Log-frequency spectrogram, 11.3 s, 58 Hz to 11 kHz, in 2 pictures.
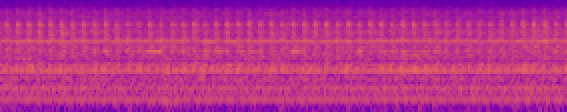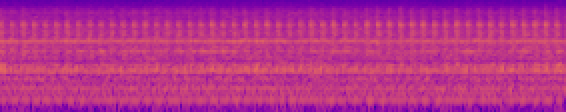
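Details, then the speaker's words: Lada Vesta at about 70,000 km, cold start: steady, fairly regular light knock at about three per second at cold idle. Owner says piston knock, not hydraulic lifters, lasting one to two minutes; appeared recently, and the oil had been changed to the same oil. "здравствуйте доброго утра запуск как стучат пор стена холодного не путают с гидрокомпенсаторами"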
